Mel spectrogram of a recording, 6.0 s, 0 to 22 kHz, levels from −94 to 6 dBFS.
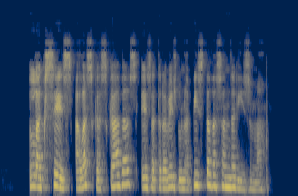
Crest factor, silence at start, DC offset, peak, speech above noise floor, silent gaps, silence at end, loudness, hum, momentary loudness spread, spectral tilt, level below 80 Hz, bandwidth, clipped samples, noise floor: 18 dB; 0.6 s; under 0.1%; -2 dBFS; over 71 dB; none; 0.6 s; -19 LUFS; none; 12 LU; -3.5 dB/octave; -66 dBFS; 10 kHz; under 0.1%; under -90 dBFS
